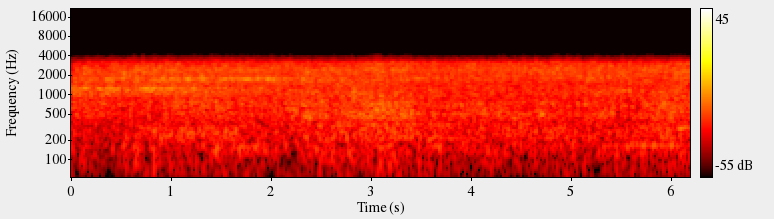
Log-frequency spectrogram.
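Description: Steady drone of a distant firefighting aircraft's engines with a faint whine, growing a little louder about a second in.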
